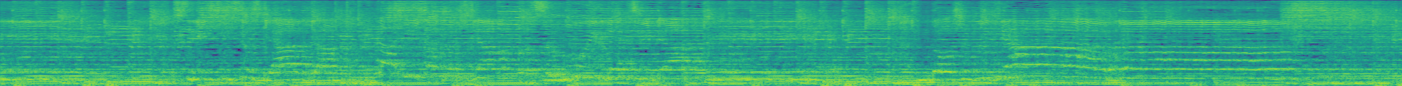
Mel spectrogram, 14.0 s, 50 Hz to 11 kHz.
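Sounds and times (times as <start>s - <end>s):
pop backing track with beat: 0.0s - 14.0s
young female voice singing: 9.2s - 13.0s.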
